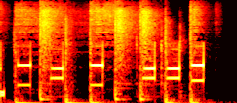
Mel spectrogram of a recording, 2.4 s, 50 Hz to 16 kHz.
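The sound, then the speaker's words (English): A quick run of telephone keypad tones as a phone is dialed to call a 12-year-old, about eight short beeps in an uneven rhythm, each pairing two steady pitches, clear with no one speaking. “Wanted to, let me pick up the phone.”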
